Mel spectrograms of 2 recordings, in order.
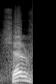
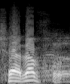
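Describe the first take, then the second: First: The r has no vowel after it. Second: The r is followed by a vowel. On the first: The speaker calls it wrong. "शर्फ बोलते हैं आमतौर पर, शर्फ नहीं है वो" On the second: The speaker calls it right.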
